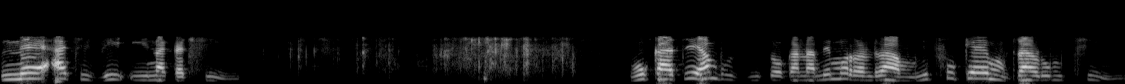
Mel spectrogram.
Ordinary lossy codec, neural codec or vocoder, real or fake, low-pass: none; autoencoder, 48 kHz, 128 numbers a frame, DAC-VAE, trained on Japanese speech; fake; 3.6 kHz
